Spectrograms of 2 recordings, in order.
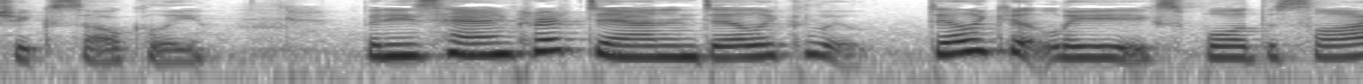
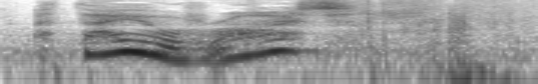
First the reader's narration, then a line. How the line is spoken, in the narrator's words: Omri whispered out of a dry mouth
